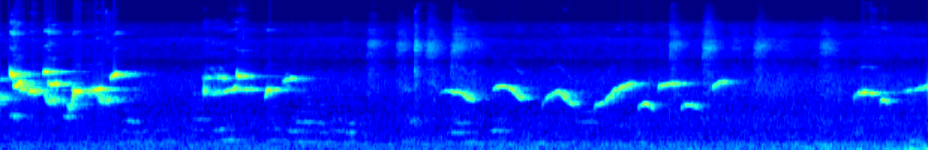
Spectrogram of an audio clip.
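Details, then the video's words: Fighter-style murai batu song from a White-rumped shama: a burst of rich overlapping whistles, then a string of short upslurred and downslurred notes spaced by gaps, with a few harsher squawky notes. "murai batu fighter"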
